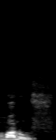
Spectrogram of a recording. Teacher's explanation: তার মানে ব্যাপারটা হচ্ছে কি, মূর্ধন্য স আপনি লিখতেছেন কিন্তু উচ্চারণটা কি হচ্ছে? তালব্য।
